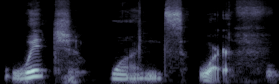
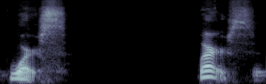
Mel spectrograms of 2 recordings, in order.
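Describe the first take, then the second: First: Dry mouth, slurred; tongue sticking, slowly; tongue tied. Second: Said in the usual way. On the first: Real, not acted. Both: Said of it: "tongue tied".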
